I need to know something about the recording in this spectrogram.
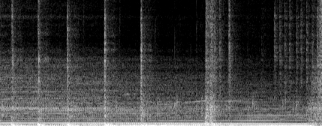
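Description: Heavy metal band playing live: distorted electric guitars holding sustained chords over scattered drum and cymbal hits.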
